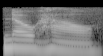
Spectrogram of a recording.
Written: know-how

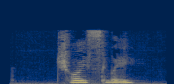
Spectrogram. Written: choicely

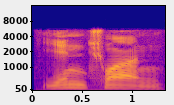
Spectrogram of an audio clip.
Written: Yinchuan

